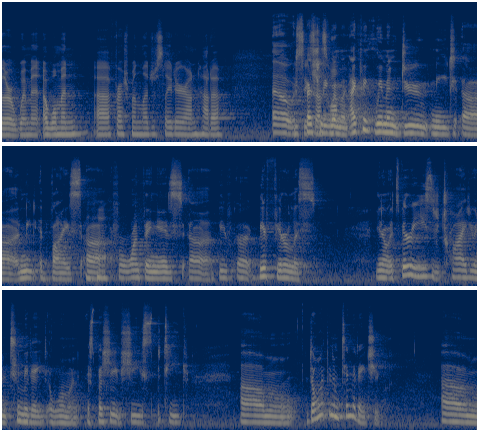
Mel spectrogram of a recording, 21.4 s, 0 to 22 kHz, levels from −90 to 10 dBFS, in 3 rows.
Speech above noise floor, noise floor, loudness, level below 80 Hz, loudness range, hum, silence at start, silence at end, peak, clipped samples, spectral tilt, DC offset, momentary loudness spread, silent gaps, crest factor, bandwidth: 26 dB; -64 dBFS; -38 LUFS; -74 dBFS; 8 LU; none; 0 s; 0 s; -16 dBFS; under 0.1%; -5 dB/octave; under 0.1%; 12 LU; none; 22 dB; 16.5 kHz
